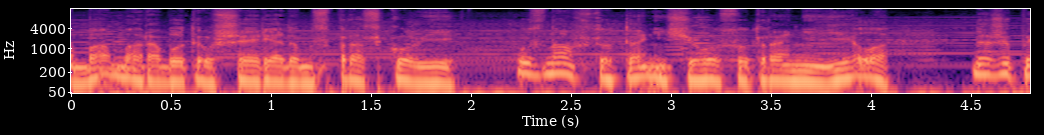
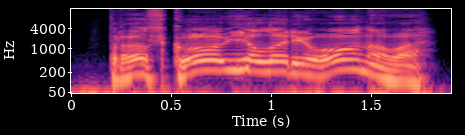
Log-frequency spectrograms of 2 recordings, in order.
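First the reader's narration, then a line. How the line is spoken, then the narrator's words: Shouted. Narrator (Russian): выкрикнул он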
